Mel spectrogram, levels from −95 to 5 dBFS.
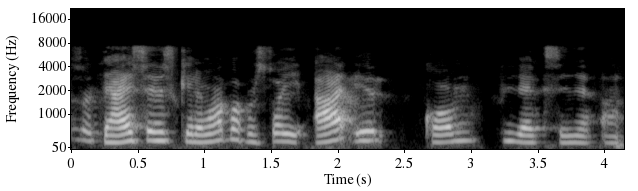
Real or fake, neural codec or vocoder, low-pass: fake; codec, 16 kHz, 2 kbps, FreqCodec, larger model; 7.2 kHz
